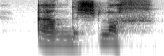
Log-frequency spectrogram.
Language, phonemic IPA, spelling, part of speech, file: Dutch, /ˌaːn də ˈslɑx/, aan de slag, prepositional phrase / interjection, Nl-aan de slag.ogg
- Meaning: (prepositional phrase) at work; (interjection) get to it!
